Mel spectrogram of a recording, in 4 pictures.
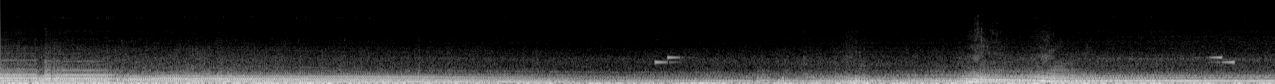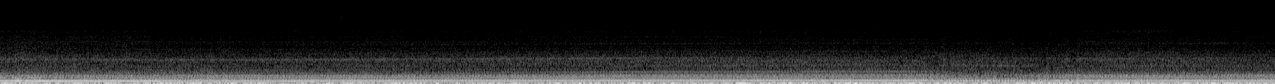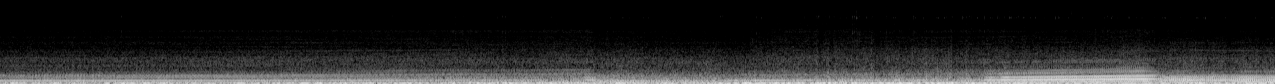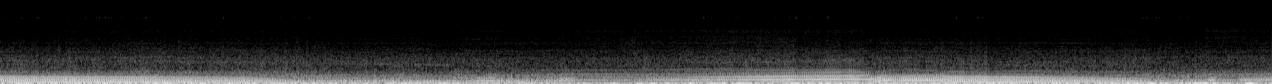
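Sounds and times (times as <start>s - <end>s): motorcycle engine running: 27.2s - 50.9s.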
